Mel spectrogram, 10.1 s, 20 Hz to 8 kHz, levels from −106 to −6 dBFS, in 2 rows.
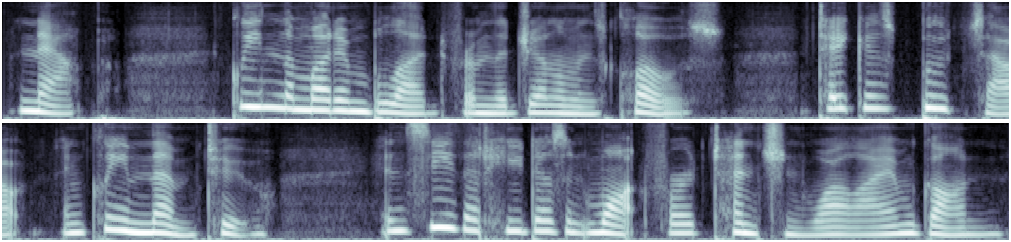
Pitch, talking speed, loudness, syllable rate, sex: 225 Hz, 180 wpm, -17 LUFS, 4.4 syllables/s, female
